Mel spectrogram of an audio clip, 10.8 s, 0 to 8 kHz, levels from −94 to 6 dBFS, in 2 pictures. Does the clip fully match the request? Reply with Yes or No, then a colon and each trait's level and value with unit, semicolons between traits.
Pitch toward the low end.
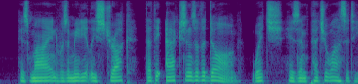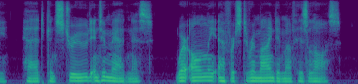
Yes: low, 115 Hz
